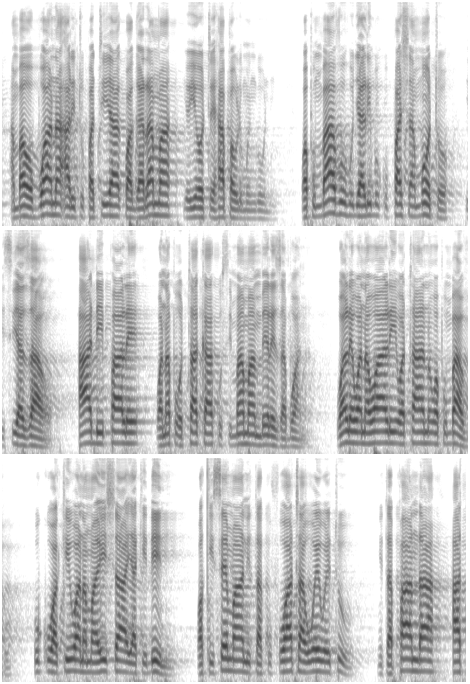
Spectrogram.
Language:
Swahili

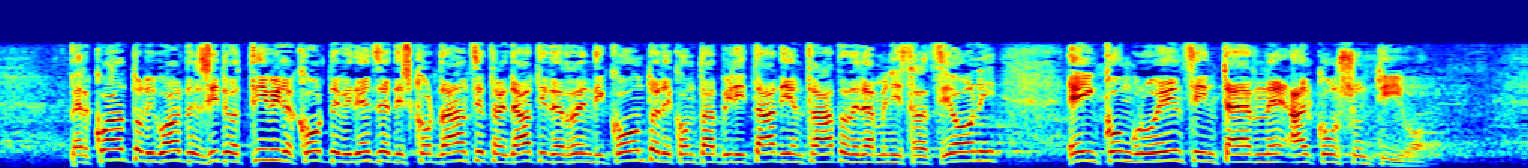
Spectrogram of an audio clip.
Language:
Italian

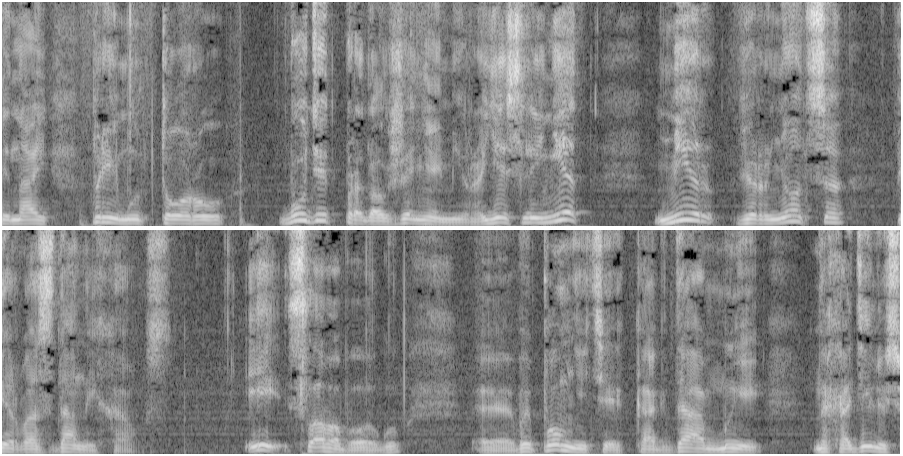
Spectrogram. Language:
Russian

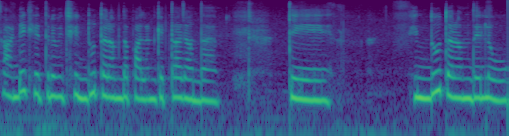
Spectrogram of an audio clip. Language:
Punjabi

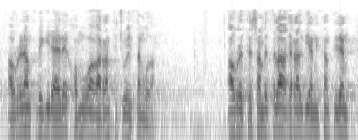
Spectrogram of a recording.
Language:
Basque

